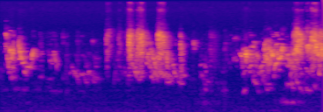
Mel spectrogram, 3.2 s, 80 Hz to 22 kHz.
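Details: Budgerigars singing on 26 January 2024: rapid, high, scratchy chirps and squeaky twitters tumble together in short bursts, briefly pausing around the middle before the busy warble resumes.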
